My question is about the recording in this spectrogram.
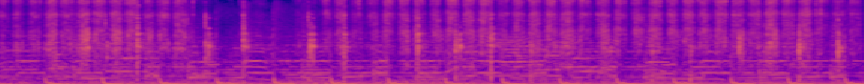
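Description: Small ball-peen hammer tapping a new oil seal into a tractor rear-axle bearing housing plate: quick light metal taps, about four or five a second, driving the seal home.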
